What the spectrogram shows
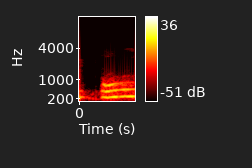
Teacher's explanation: అలాగే మహాప్రాణం కూడా ఒత్తి పలకాలి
